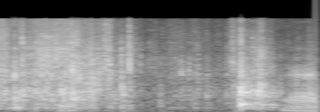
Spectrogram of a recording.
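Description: Cardboard phone packaging handled by hand: rustling and scraping of the box and its card insert for about the first second, then a sharp tap about one and a half seconds in.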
